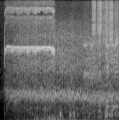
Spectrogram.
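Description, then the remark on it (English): A two-minute drill warning sound effect: a steady, high-pitched electronic tone holds for about a second and cuts off abruptly, leaving a low, muffled rumble and some faint clatter underneath. “you probably know that sound. That's our two-minute drill.”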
